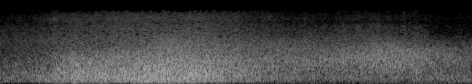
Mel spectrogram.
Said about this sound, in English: To start this episode, I thought we would take a brief dip into the relaxing waves of Shale Bay on the Isle of Wight, a recording recently shared by the British Library Sound Archive team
